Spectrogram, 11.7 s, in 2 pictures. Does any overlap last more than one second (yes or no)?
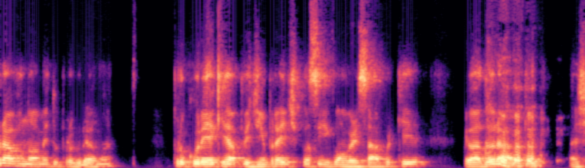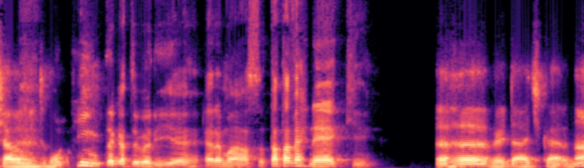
no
